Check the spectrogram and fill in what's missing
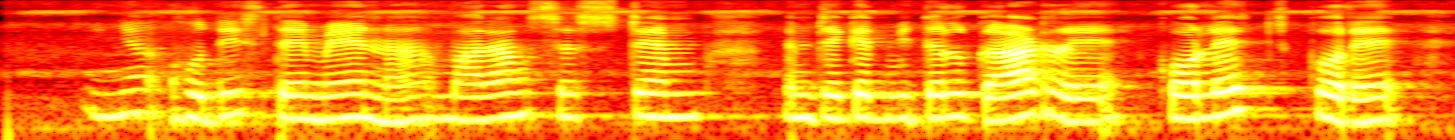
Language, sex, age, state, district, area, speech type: Santali, female, 30-45, West Bengal, Birbhum, rural, spontaneous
